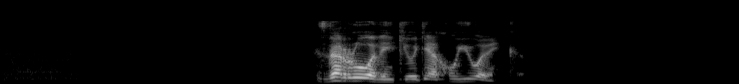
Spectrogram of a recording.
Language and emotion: Russian, angry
